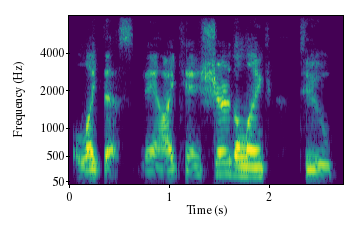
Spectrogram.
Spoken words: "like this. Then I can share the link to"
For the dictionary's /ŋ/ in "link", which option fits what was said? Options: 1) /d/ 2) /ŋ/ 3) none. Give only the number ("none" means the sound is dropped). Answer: 2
